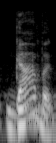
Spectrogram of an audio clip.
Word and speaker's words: Gabber: Gabba, que se escreve G-A-B-B-E-R, não é um dos subgêneros que eu gosto.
